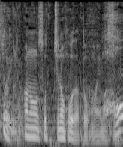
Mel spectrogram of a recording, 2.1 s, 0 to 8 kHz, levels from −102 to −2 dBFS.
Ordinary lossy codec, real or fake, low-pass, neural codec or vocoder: none; fake; none; codec, 16 kHz, 16 kbps, FreqCodec, larger model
